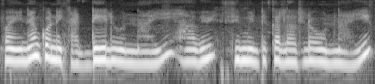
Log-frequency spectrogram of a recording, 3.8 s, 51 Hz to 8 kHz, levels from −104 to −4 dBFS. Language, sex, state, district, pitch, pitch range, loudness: Telugu, female, Telangana, Mahabubabad, 210 Hz, 195-225 Hz, -16 LUFS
